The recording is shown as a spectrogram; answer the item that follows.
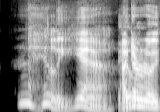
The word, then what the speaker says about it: Nihili: Nihili? Nihili, yeah. I've never Nihili? really thought about Nihili. It's like Yeah, or nihilism, Nihili. I'm thinking basically. nihilism, but it's Yeah. it's a It's Nihili.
